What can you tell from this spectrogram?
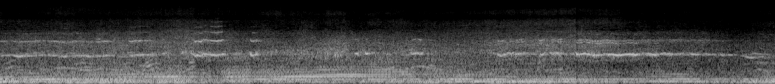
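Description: A car drifting, its tires squealing in a long wavering screech over the engine's high revs; the squeal eases for a moment about three seconds in while the engine note rises, then returns strongly.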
